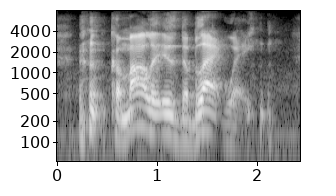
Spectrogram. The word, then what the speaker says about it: Kamala: He follows that up with choosing Kamala Harris as his, I'm sorry, Kamala. Let me pronounce it right. Kamala is the black way. Kamala is the proper pronunciation, which is the Indian way.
